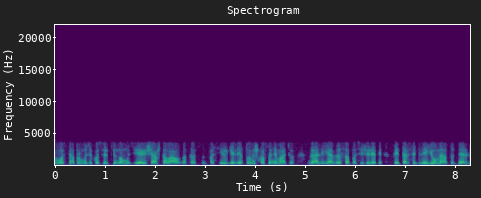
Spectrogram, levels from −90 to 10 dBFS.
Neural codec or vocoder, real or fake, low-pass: none; real; 3.6 kHz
